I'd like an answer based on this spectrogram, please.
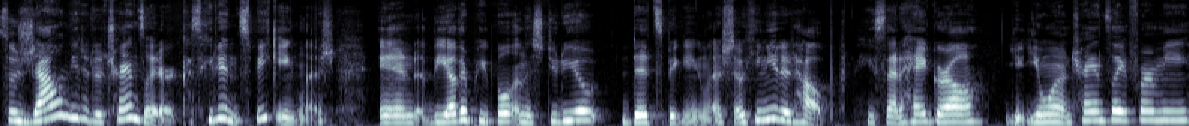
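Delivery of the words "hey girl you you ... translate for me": put-on rural country-style accent. Retelling a request for someone to translate, in a put-on country accent. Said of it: "I don't know why I did that in a country accent".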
